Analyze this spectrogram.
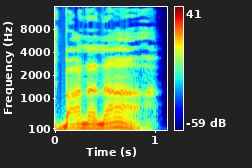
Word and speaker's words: banana: For example, say the word banana. Which part is stressed? It's banana. The middle syllable is louder and longer. That stress pattern makes your speech sound natural. If you say banana or banana, it sounds strange even if the letters are correct.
